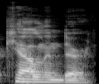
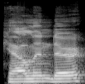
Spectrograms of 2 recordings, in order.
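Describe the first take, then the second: First: Said in the usual way. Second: Calendar called out higher and louder; called-out keyword. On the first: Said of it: "repeat of card keyword". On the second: Shown as a demonstration. Teacher flipping the phonics card, Calendar called out loud and high. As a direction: announce the card word Calendar loudly and high. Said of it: "phonics card keyword drill".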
